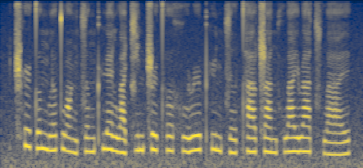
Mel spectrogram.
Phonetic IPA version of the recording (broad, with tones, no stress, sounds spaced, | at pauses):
ʈ͡ʂʰ ɻ̩˥˨ t̪ ɤ˥˨ ŋ l ɤ˦ t̪ w ɑ˨˩ ŋ t͡s ɤ˨˦ ŋ pʰ ɥ ɛ˥˨ l w ä˨˩ t͡ɕ i˦ n ʈ͡ʂ ɻ̩˥˨ t̪ʰ ɤ˥˨ x u˨˦ ɻ ɻ̩˦ pʰ y˥˨ n t͡s ɹ̩˨˦ t̪ʰ ä˦ ʈ͡ʂ a˥˨ n x w a˦ ɪ̯ ɻ ä˦ t͡sʰ w a˨˦ ɪ̯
